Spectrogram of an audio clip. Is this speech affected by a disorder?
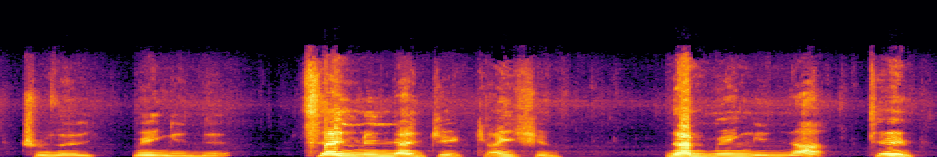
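Yes: cerebral palsy; spastic.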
